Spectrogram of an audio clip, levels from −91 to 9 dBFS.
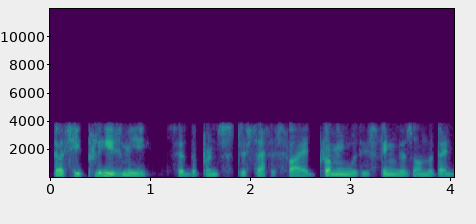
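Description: From start to finish the speech carries G.723.1 codec damage, and it is heavy. Nothing survives above about 3.7 kHz, and the line band runs roughly 200 Hz to 3.6 kHz, so the speech is muffled and thin. The coarse, hoarse grain points to a rate near 6.3 kbit/s. The codec models the voice in long 30 ms frames and updates that model slowly, which blurs consonants. Plain telephone band-limiting would muffle the speech just as much, but without this roughness or the smeared transitions.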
